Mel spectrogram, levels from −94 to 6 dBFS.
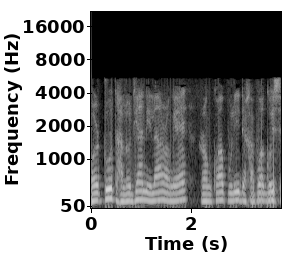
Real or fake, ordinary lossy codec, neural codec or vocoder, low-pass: real; MP3, 32 kbps; none; 5.4 kHz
